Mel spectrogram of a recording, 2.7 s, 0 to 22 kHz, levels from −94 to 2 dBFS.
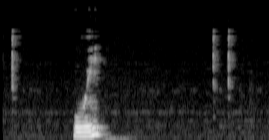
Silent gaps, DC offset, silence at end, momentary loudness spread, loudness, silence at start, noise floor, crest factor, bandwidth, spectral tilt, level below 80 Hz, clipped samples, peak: none; under 0.1%; 1.65 s; 26 LU; -16 LUFS; 0.75 s; -69 dBFS; 20 dB; 9.2 kHz; -8 dB/octave; -58 dBFS; under 0.1%; -2 dBFS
